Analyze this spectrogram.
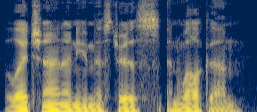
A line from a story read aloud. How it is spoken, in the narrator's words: he sighed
